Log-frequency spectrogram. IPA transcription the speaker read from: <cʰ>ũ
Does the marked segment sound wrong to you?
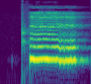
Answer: yes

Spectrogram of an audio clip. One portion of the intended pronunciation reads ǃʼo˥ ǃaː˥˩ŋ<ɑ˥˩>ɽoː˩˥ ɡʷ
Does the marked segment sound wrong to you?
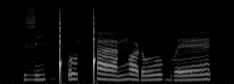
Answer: yes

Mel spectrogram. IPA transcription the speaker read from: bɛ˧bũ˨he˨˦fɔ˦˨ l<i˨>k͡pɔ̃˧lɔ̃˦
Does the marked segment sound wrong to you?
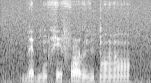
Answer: yes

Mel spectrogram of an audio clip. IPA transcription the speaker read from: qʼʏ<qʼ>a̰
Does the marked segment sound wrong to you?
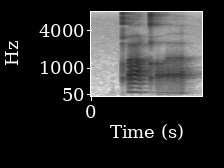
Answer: no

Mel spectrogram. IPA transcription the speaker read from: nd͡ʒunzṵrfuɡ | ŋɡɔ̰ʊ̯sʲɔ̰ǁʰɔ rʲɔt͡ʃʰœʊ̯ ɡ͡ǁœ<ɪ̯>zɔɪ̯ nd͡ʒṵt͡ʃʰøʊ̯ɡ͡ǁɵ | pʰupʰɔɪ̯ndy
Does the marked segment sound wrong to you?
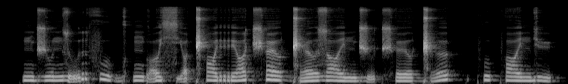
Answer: yes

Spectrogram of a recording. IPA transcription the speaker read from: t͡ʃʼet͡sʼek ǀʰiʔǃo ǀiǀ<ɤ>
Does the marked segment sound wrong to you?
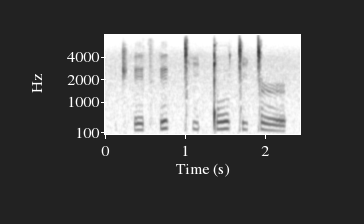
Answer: yes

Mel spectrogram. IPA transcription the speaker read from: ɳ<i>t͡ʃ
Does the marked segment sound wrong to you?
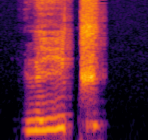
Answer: no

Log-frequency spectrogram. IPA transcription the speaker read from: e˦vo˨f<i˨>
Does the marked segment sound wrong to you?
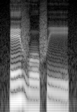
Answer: no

